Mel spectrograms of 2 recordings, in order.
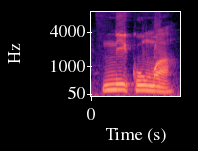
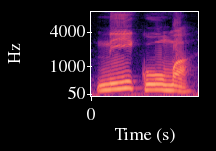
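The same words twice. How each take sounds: First: Said in the usual way. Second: "Nikuma" drawn out as ni, ku, ma; syllable by syllable. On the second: Shown as a demonstration. Teacher counting syllables for students, "Nikuma" in three parts. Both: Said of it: "Nikuma o kaitham kokthor".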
